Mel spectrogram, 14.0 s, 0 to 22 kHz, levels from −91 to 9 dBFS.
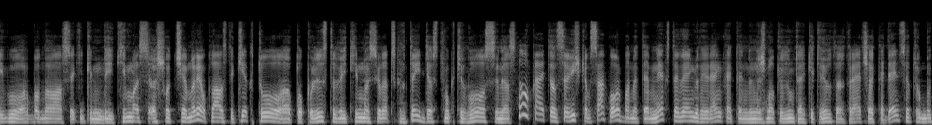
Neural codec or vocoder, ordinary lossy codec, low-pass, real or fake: codec, 44.1 kHz, 1.7 kbps, Pupu-Codec; MP3, 96 kbps; 10.8 kHz; fake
